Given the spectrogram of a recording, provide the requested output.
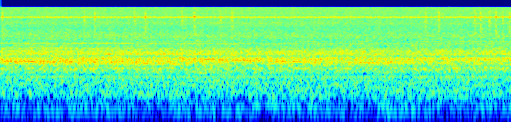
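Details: HP Pavilion Media Center (Photosmart) PC tower with fan speed manually lowered, now very quiet: soft, steady airflow hiss with a faint, unwavering high whine as the fans spin slowly; normal fan operation.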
